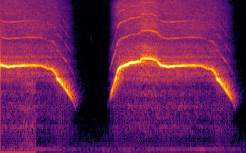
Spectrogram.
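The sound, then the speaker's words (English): A person whistles from an open bedroom window: two clear, high whistled notes separated by a short gap. The first holds steady and then falls; the second rises, holds and falls away at the end. “Sally runs upstairs to her bedroom and opens the window. She whistles.”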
